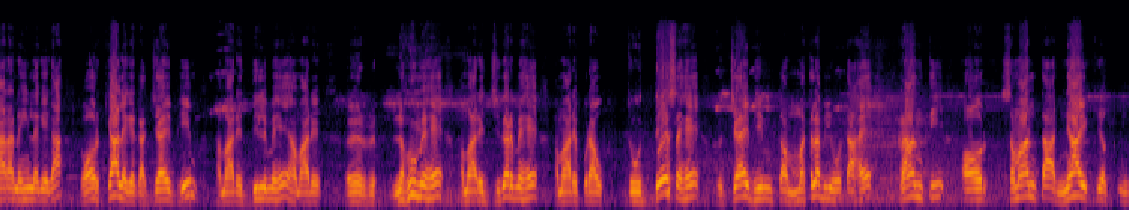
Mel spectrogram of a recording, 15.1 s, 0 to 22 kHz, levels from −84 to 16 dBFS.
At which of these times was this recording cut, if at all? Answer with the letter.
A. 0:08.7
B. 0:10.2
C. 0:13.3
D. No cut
D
